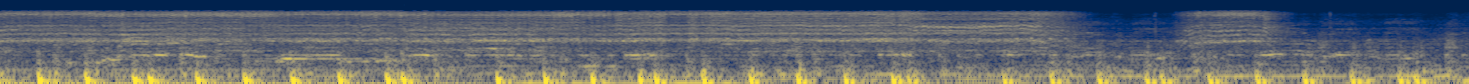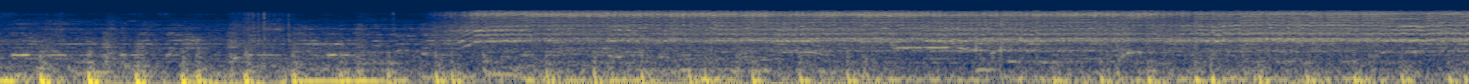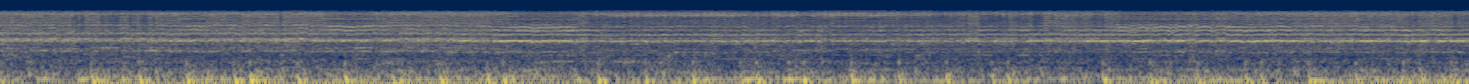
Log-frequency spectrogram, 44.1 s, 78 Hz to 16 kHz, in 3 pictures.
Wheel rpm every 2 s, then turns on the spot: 160, 170, 160, 160, 160, 60, 60, 0, 10, 60, 170, 170, 170, 170, 170, 170, 170, 150, 150, 160, 150, 150.
none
